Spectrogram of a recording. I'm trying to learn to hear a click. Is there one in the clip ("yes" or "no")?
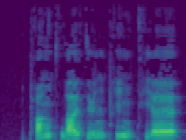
no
